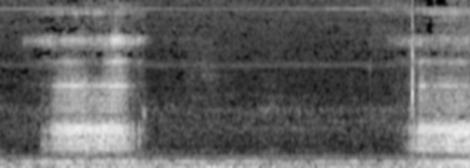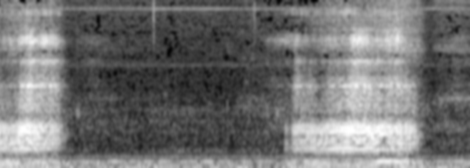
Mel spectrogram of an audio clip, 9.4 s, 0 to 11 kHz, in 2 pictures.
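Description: Three loud, rough, vibrating snores on breathing in, about every 3.5 seconds (roughly 17 a minute); habitual snoring.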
